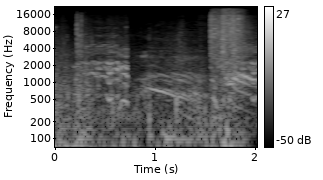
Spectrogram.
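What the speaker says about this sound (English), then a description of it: "Don't make my horse upset" A horse whinnies twice in the Blade and Sorcery video game, loud and close, with a clattering clip-clop and game noise in between.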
